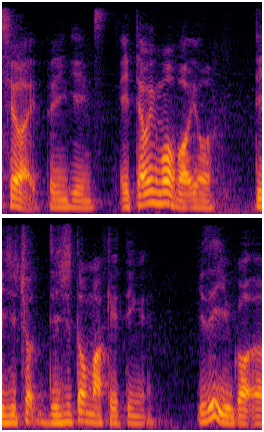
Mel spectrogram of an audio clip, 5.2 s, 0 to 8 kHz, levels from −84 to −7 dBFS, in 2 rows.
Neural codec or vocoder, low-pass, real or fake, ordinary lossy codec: codec, 16 kHz in and 24 kHz out, 1 kbps, XY-Tokenizer; 7.2 kHz; fake; none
